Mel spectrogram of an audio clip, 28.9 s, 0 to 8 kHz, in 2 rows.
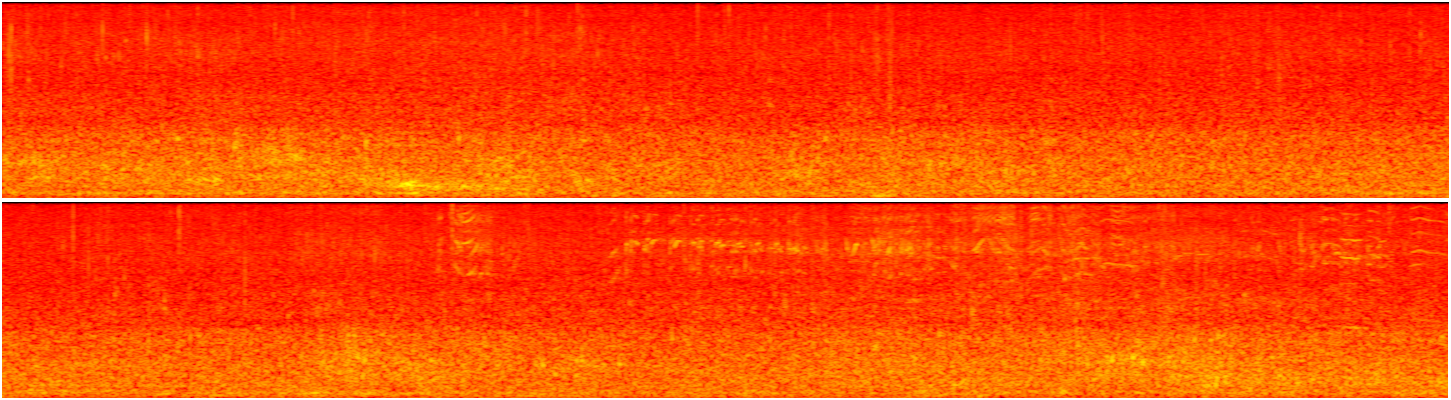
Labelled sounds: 19.0	19.3	Pacific white-sided dolphin, 2.4 to 3.0 kHz
20.9	21.9	Pacific white-sided dolphin, 3.6 to 4.5 kHz
25.1	25.8	Pacific white-sided dolphin, 2.8 to 6.1 kHz
27.9	28.9	Pacific white-sided dolphin, 3.1 to 7.5 kHz

